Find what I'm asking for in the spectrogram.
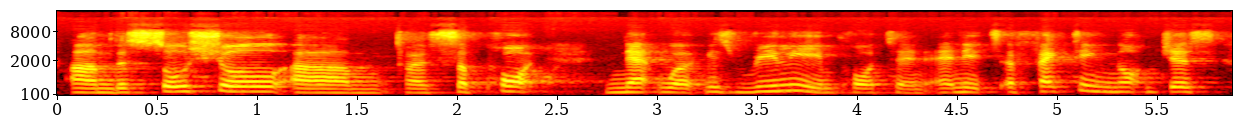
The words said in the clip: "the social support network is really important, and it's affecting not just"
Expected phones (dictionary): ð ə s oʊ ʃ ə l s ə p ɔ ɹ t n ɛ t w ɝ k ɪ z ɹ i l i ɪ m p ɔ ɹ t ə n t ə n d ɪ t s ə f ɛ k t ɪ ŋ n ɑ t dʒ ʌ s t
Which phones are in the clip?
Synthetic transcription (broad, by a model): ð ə s oʊ ʃ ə l s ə p ɔ t n ɛ t w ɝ k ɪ s ɹ i l i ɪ m p ɔ t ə n t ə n ɪ t s ə f ɛ k t ɪ ŋ n ɑ t dʒ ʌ s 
